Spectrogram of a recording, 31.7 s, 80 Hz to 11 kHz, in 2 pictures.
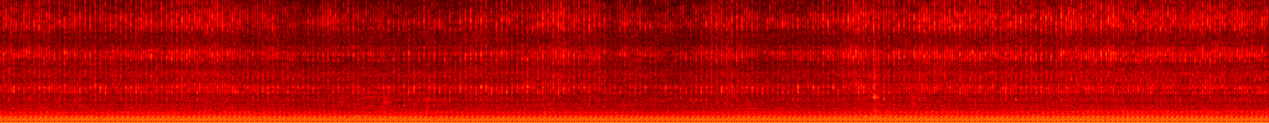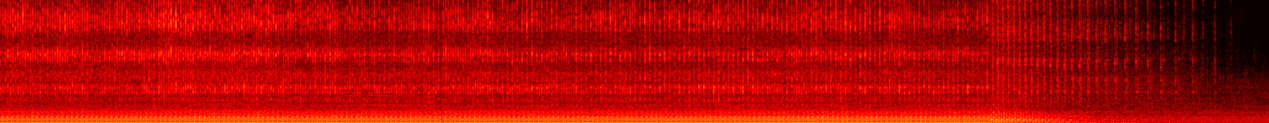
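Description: The engine of a 1987 Wood-Mizer LT40 portable sawmill runs steadily at an even speed. About 28 seconds in it is shut off and winds down to a stop.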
